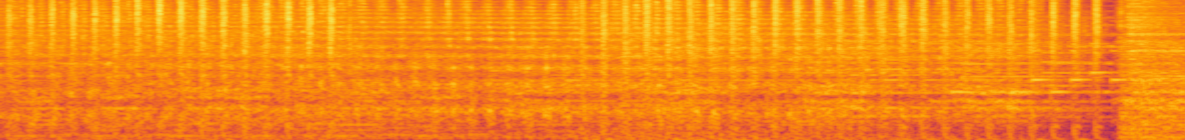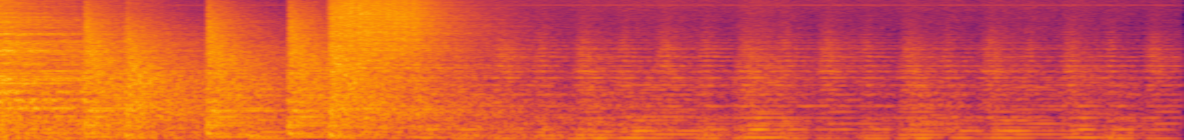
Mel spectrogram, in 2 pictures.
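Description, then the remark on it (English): Loud, rapid cannon fire from cannon crews on a ship's deck roars in a continuous stream for several seconds, then breaks into a few heavy bursts whose echoes rumble away into a fading low din. “He glanced back at Grant, unable to speak over the roar of the cannons firing.”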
